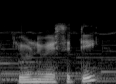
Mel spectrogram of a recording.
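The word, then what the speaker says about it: university: അവയുടെ ഉച്ചാരണം നോക്കിയിട്ട് നമുക്ക് ശരിയായി ആർട്ടിക്കിൾസ് ചേർക്കാവുന്നതാണ്. അതിന് കുറച്ച് ഉദാഹരണം നോക്കാം. A union, A European, A യൂണിവേഴ്സിറ്റി, അങ്ങനെ കുറച്ച് ഉദാഹരണങ്ങളുണ്ട്.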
